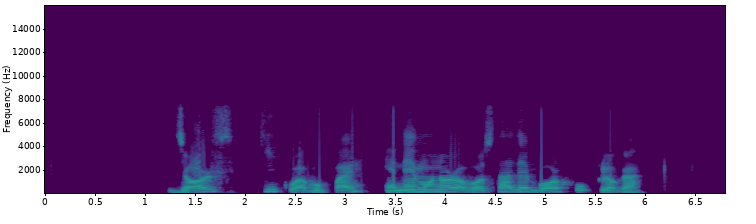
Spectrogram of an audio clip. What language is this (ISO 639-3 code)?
asm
